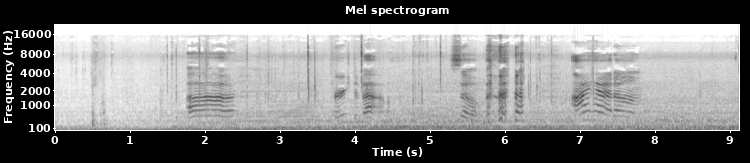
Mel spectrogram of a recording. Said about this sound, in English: Is the plane that loud? My gosh.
